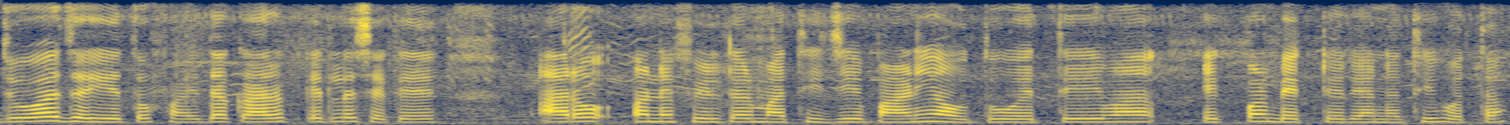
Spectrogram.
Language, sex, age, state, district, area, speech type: Gujarati, female, 18-30, Gujarat, Anand, urban, spontaneous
